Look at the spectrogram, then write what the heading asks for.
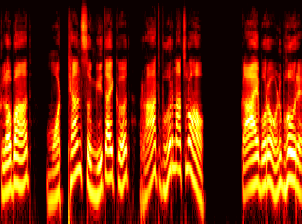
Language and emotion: Goan Konkani, happy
